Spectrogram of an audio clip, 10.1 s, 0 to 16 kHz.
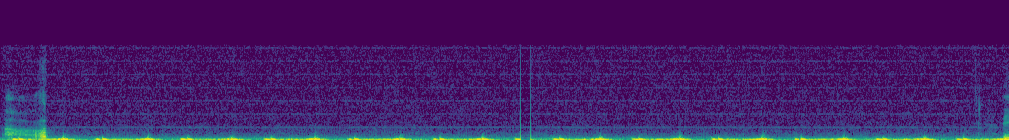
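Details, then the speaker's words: Mitral stenosis heard with the bell at the apex: regular heartbeat near 72 a minute with a low-frequency diastolic rumble, a presystolic component and a loud first heart sound. "so we got low frequency we were heard with a bell at the apex pre systolic component Oh first heart sounds usually a little loud"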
